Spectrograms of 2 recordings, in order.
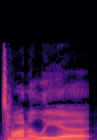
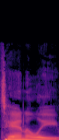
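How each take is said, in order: First: The last name has two syllables, ending in ah. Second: The last name has one syllable, ending in ee. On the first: It sounds fancy. The speaker calls it wrong. "People call me Tana Leah, and that's just fancy" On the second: It sounds plain and country. The speaker calls it right. "So it's just Tana Lee, real country"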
